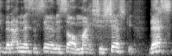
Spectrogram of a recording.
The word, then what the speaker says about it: Krzyzewski: That man last name start with a damn K. There's no S in there. I don't know how people can pronounce Krzyzewski clear as day, but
